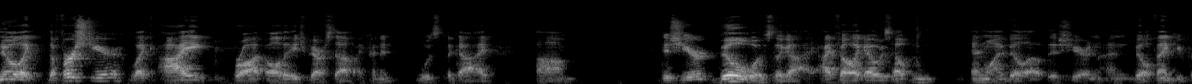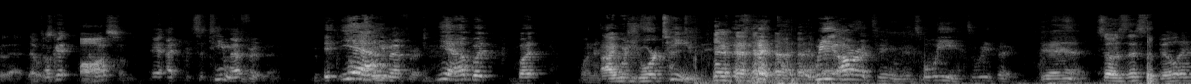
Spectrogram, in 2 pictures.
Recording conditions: poor sound quality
